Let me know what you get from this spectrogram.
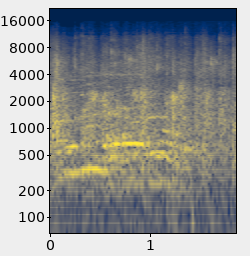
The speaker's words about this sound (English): If you believe that, can somebody clap your hands and can somebody shout hallelujah.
